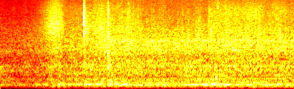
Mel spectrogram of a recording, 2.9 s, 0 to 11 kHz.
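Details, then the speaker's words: Capacitor-start capacitor-run single-phase AC motor on an ITI trainer kit, fed a low variac voltage of about 6-35 V and drawing 0.31 A: a steady low electrical hum with no run-up. The motor is energised but produces no torque and does not turn. "ಸುಮ್ಮನೆ ಗುಯಿ ಅಂತ sound ಬರ್ತಿರುತ್ತೆ."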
